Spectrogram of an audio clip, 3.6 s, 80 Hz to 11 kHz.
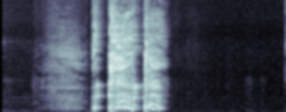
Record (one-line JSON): {"cough_length": "3.6 s", "cough_amplitude": 30121, "cough_signal_mean_std_ratio": 0.39, "survey_phase": "alpha (2021-03-01 to 2021-08-12)", "age": "45-64", "gender": "Male", "wearing_mask": "No", "symptom_none": true, "smoker_status": "Never smoked", "respiratory_condition_asthma": false, "respiratory_condition_other": false, "recruitment_source": "REACT", "submission_delay": "1 day", "covid_test_result": "Negative", "covid_test_method": "RT-qPCR"}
